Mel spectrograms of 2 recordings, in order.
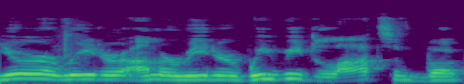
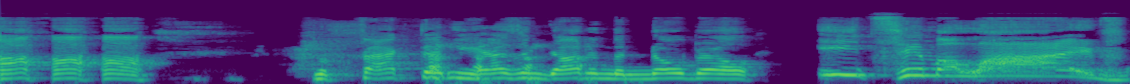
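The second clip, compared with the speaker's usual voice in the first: exaggerated accent, mock-gleeful, with a chuckle; 12 semitones higher than usual. As if you're reading an email from a rival who is gleefully gloating, laughing as he relishes another man's misfortune.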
